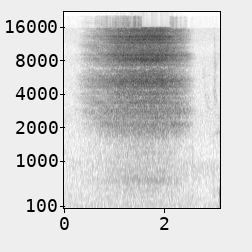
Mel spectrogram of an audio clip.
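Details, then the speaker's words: Petrol generator unused about 5 years, converted to propane with the gas line in the petrol inlet and a faulty full-on regulator: soft hiss swells and fades as the bottle valve is cracked open, gas flowing in. "So you can hear that, there's gas going in it, don't it?"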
